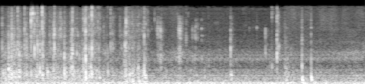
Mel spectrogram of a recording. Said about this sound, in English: If you're eating something or something, the crippling crunchy sound is real good.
